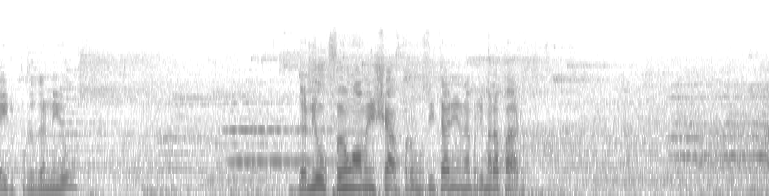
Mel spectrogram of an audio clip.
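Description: A ball thuds as players kick it on an indoor court.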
